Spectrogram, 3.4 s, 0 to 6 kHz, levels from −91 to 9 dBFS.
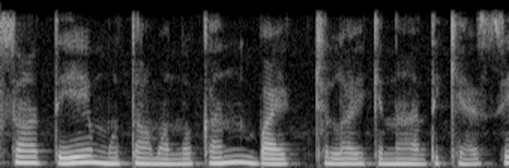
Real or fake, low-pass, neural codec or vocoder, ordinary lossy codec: real; 5.4 kHz; none; none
